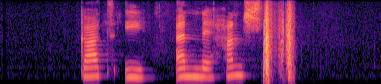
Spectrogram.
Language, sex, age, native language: Icelandic, female, 8, Icelandic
